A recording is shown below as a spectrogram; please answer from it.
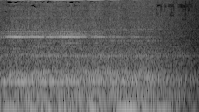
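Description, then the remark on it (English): A distant, low, muted buzzing hum like a great swarm of bees drones steadily without voices. Its thick rumbling tone holds for about two seconds before easing slightly at the end. “A buzzing, a distant, muted hum, like a great swarm of bees.”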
